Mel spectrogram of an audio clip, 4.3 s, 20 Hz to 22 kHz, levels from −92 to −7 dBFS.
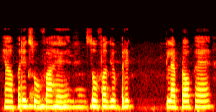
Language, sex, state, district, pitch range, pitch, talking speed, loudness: Hindi, female, Uttar Pradesh, Lalitpur, 205-220 Hz, 210 Hz, 150 wpm, -16 LUFS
